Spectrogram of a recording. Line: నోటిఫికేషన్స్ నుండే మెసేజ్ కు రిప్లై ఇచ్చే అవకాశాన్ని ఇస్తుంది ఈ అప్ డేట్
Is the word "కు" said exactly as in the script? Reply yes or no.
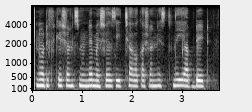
no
